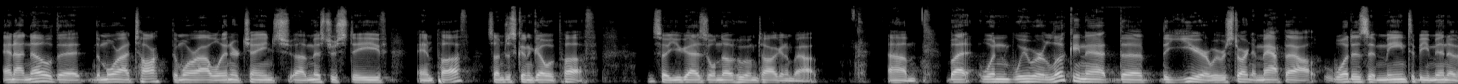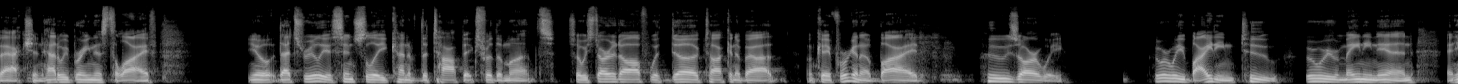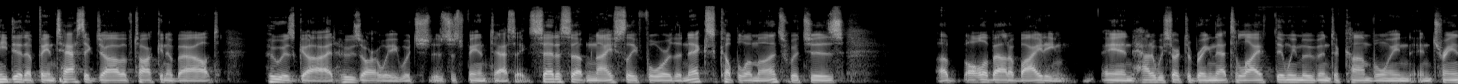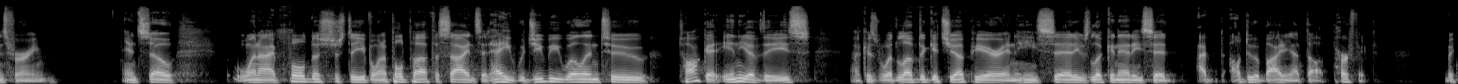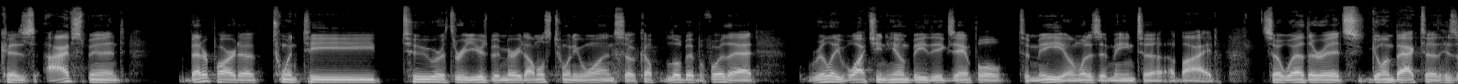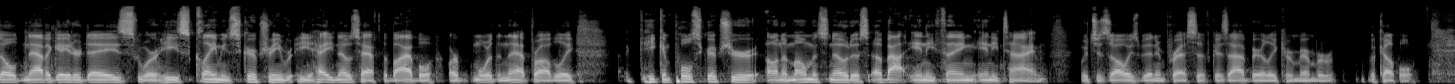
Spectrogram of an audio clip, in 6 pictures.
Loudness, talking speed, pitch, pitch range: -20 LUFS, 200 wpm, 105 Hz, 100-115 Hz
